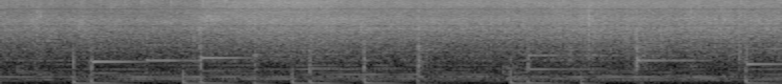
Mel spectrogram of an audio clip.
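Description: Jumbo scallops searing in olive oil in a hot cast-iron skillet, a steady sizzle that shows the pan is hot enough for a good sear. Music with held notes and a steady beat plays along with it.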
